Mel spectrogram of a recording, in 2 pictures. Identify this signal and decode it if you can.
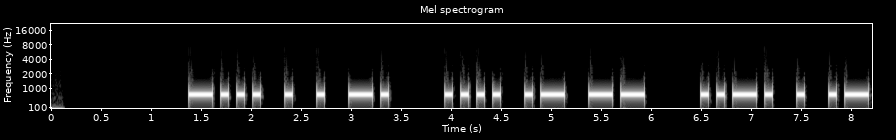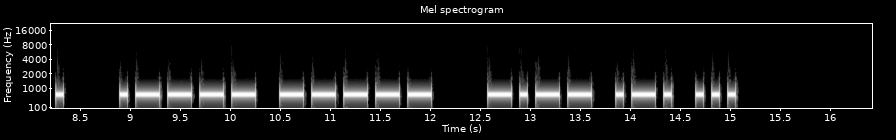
Morse code, heard as a keyed tone, about 16 wpm, 700 Hz. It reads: BEEN HAM FER 10 YRS
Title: Practice QSO - Exchange 3 - More Info - 15wpm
